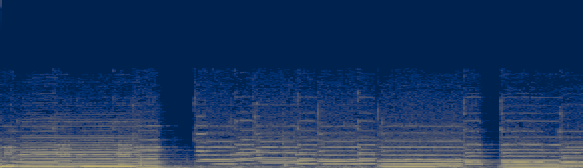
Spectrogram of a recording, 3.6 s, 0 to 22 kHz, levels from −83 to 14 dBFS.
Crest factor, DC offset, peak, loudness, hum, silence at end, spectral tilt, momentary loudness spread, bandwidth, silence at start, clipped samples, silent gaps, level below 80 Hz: 12 dB; under 0.1%; -6 dBFS; -18 LUFS; none; 0 s; -7 dB/octave; 8 LU; 10 kHz; 0 s; under 0.1%; none; -44 dBFS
